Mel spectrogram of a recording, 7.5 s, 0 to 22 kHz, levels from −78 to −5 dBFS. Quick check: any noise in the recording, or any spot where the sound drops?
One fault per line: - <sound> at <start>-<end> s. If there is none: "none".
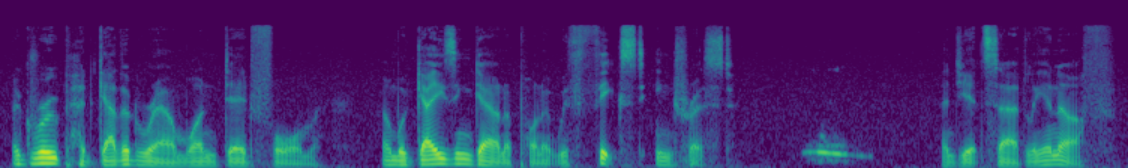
- sigh at 5.3-5.8 s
